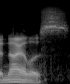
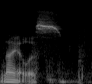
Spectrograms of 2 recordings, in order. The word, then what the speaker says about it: Nihilus: level them up yeah nihilus not nightless maniacle maniacal you read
